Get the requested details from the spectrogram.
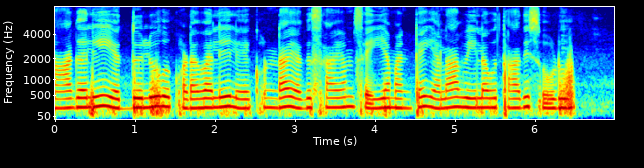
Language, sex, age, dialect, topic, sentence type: Telugu, female, 18-24, Utterandhra, agriculture, statement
